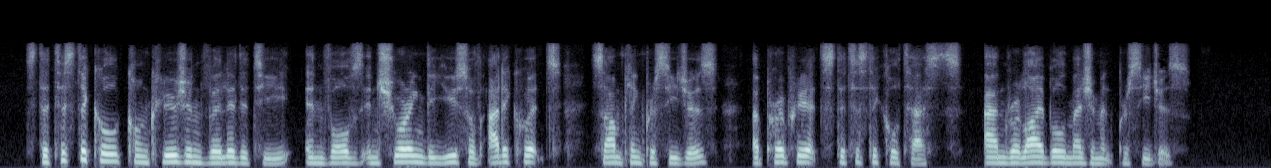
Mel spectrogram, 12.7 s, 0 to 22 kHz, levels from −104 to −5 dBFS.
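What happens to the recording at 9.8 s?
From 9.77 to 9.83 s, AMR comfort noise takes over. The phone judged the talker silent and sent no speech frames for 60 ms. The receiver filled the gap with synthetic noise built from a coarse level and spectrum estimate. The real background briefly becomes a smooth, steady hiss.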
